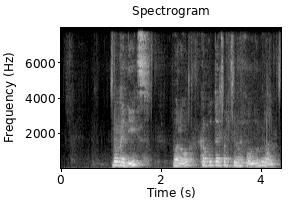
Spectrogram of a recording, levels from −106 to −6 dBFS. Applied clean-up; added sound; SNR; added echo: neural separator model SepFormer DNS4.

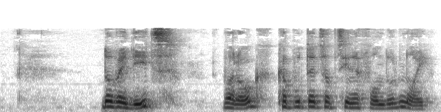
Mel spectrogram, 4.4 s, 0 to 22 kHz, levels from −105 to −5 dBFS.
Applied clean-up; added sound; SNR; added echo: none; none; none; none.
